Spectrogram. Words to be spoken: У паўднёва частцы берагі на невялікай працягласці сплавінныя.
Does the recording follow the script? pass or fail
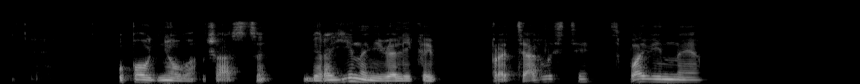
pass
